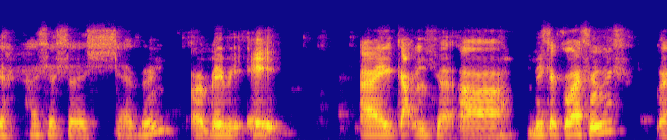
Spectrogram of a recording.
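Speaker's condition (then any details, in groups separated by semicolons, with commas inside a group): Cerebral palsy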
